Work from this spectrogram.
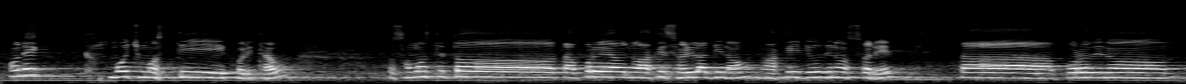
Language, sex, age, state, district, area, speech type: Odia, male, 18-30, Odisha, Balangir, urban, spontaneous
